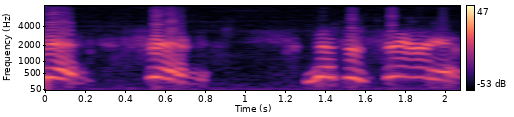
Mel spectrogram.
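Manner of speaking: yelled out in a very high, shrill voice. Retelling interrupting a man who kept talking about meters, retelling a yell.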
